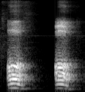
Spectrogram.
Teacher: If you don't round the lips fully, you'll get more of like an English O sound.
